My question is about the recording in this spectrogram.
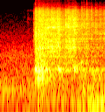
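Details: Fuel-injected scooter after the injector plug, pulled to simulate a no-start, is reconnected and the key switched on: quiet, then a sudden catch into a bright busy running sound; starts promptly and runs normally.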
